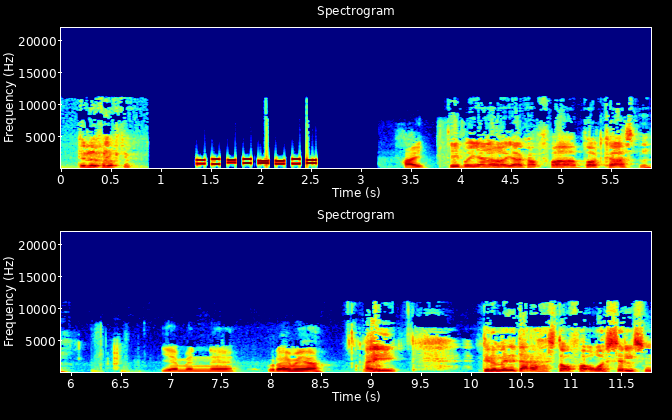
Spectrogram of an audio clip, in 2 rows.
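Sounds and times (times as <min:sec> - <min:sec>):
speech: 0:00.2 - 0:00.8, 0:03.4 - 0:11.8
phone touch-tone dialing beeps: 0:01.4 - 0:02.6.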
